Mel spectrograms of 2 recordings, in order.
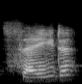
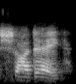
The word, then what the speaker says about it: Sade: spelled s a d like you would say Sade like Sage it's pronounced shade Justice for shade our fallen angel yeah ma'am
